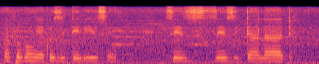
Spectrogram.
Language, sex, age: Xhosa, male, 21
